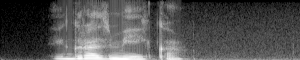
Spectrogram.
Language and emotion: Russian, neutral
